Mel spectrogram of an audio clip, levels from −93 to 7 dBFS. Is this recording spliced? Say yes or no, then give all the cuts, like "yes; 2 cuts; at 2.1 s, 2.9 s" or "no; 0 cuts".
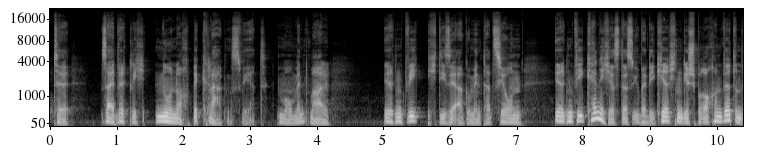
yes; 3 cuts; at 1.0 s, 3.3 s, 5.7 s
